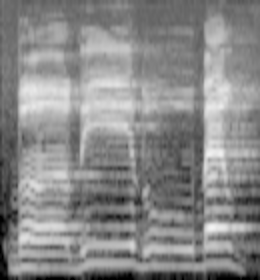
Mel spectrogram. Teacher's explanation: Do, jangan sampai monyong ya, jangan monyong. Do tidak monyong. Ketika du baru monyong.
